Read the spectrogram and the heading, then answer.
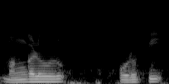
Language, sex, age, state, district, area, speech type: Kannada, male, 60+, Karnataka, Shimoga, rural, spontaneous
